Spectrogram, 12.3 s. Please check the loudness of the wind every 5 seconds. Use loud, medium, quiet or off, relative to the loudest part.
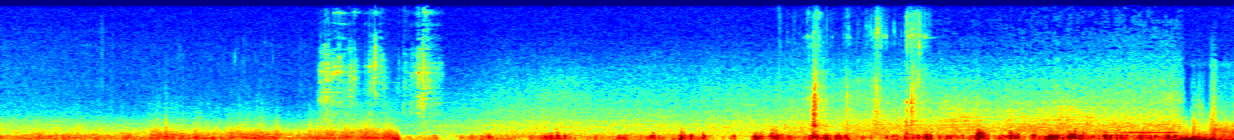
medium, loud, loud.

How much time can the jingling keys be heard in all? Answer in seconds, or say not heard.
3 s.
